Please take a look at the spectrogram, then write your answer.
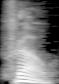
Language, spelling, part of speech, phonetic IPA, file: Russian, фрау, noun, [ˈfraʊ], Ru-фрау.ogg
- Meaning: madam; Mrs.; frau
